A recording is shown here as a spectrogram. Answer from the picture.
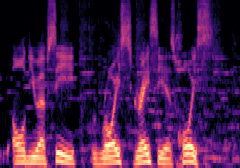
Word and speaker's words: Royce Gracie: you spell it because in brazilian portuguese the r is a huh sound that's why like old ufc royce gracie is hois hois gracie you never know wow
